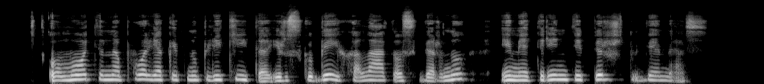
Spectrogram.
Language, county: Lithuanian, Alytus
